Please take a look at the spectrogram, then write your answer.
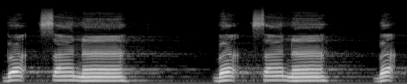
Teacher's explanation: Hamzah sukun sifatnya jahar dan siddah, tertahannya nafas dan tertahannya suara.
